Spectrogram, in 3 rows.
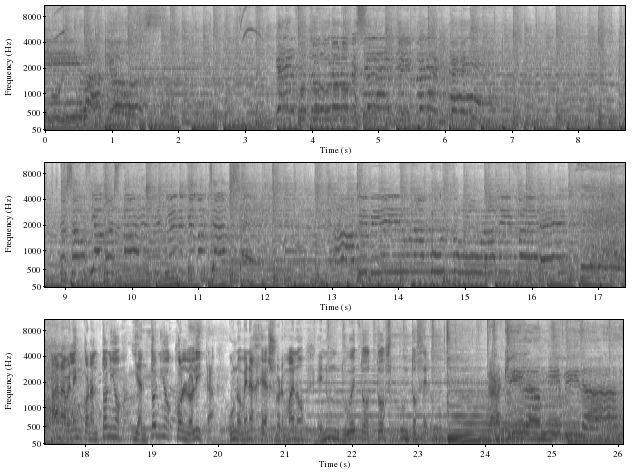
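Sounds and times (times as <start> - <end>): woman and man singing duet: 0.0 - 1.8, 3.4 - 6.8, 13.0 - 17.3, 24.0 - 26.0
live band accompaniment: 0.0 - 18.5
bass line: 0.0 - 18.6.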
